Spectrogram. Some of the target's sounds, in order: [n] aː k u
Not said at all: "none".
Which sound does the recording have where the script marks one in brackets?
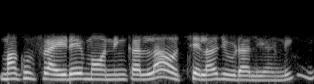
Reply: m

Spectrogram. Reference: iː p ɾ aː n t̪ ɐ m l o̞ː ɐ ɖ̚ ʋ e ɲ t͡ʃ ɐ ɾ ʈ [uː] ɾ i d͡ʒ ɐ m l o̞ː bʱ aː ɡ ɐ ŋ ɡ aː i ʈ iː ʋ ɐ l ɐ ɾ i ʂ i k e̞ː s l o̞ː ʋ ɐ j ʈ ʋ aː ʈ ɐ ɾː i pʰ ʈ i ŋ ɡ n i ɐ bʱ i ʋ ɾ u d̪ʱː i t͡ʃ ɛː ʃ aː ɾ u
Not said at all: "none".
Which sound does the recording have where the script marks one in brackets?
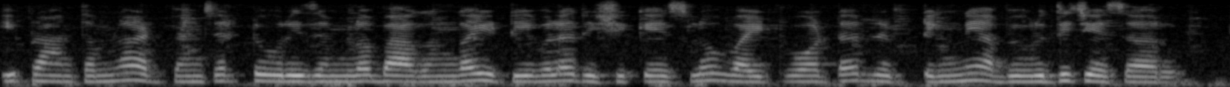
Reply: uː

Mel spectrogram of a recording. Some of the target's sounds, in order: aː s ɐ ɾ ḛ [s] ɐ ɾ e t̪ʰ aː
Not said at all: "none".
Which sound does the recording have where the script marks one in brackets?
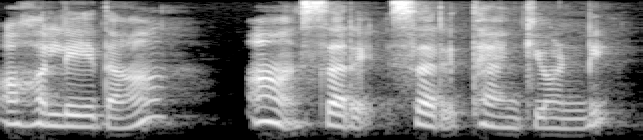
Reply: s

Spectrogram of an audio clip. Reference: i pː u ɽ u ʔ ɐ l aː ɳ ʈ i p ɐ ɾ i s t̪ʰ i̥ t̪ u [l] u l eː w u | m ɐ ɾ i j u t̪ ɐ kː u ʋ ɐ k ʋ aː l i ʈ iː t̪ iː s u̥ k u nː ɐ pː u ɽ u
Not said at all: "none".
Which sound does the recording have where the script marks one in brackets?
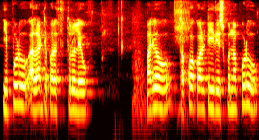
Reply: l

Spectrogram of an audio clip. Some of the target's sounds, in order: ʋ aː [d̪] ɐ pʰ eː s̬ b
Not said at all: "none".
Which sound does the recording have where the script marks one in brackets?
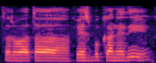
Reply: t̪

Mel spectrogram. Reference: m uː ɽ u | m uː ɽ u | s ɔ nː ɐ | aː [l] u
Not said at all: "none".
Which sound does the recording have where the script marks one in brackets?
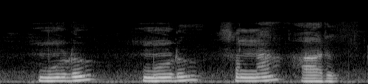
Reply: ɾ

